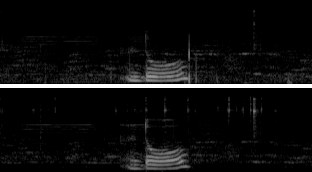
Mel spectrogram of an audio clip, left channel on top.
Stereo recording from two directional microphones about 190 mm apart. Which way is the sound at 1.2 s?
50° right (ahead or behind).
